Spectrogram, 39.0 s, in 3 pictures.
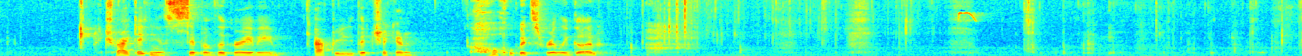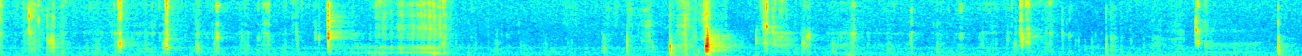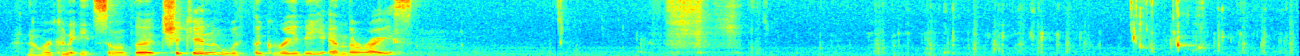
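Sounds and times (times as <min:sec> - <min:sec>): chewing crispy fried chicken: 0:06.3 - 0:09.5, 0:10.2 - 0:18.1, 0:20.6 - 0:25.2, 0:33.5 - 0:39.0.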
